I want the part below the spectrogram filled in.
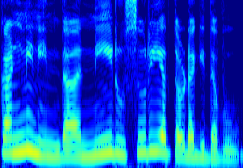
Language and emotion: Kannada, neutral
